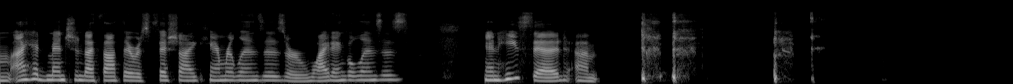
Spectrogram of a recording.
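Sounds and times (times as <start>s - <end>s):
speech: 0.1s - 6.8s
person coughing: 6.4s - 7.1s, 7.8s - 8.3s.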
